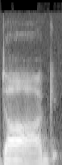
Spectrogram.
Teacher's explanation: In adult English, the vowel ah is a fairly back vowel in a pronunciation like dog in those dialects that don't happen to round the vowel and say dog.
